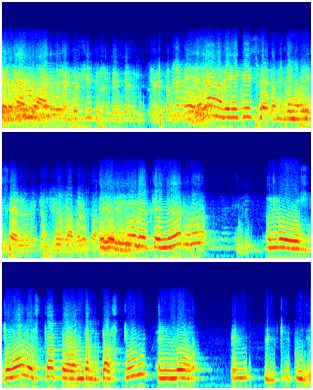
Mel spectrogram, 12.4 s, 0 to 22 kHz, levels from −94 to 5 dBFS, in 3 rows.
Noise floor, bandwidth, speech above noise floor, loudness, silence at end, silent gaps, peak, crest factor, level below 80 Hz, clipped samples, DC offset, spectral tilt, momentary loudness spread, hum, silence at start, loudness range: -34 dBFS; 6.8 kHz; 20 dB; -15 LUFS; 0 s; none; -2 dBFS; 12 dB; -40 dBFS; under 0.1%; under 0.1%; -8.5 dB/octave; 14 LU; none; 0 s; 2 LU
